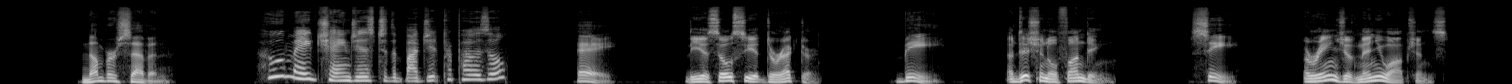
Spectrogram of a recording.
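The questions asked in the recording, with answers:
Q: Who made changes to the budget proposal?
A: A: The associate director.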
